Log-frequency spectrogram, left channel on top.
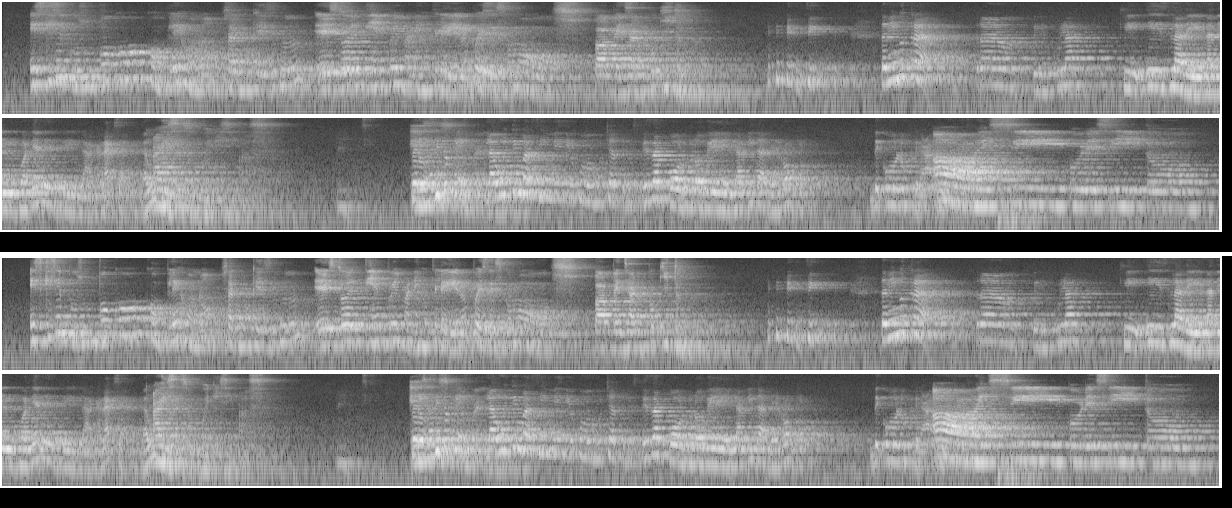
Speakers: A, on the right (about 60°); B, in the centre.
A: Es que se puso un poco complejo, ¿no? O sea, como que es-
B: Ujú.
A: esto del tiempo y el manejo que le dieron, pues es como <sniffs> para pensar un poquito.
B: <laughs> Sí. También otra, otra mm, película que es la de la de Guardianes de la Galaxia, la última.
A: Ay, esas son buenísimas.
B: Sí.
A: Esas
B: Pero siento
A: son
B: que
A: muy buenas.
B: la última sí me dio como mucha tristeza por lo de la vida de Rocket, de cómo lo crearon
A: Ay,
B: y todo eso.
A: sí, pobrecito.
